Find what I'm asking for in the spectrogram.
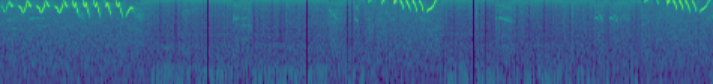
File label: yellow warbler, songs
